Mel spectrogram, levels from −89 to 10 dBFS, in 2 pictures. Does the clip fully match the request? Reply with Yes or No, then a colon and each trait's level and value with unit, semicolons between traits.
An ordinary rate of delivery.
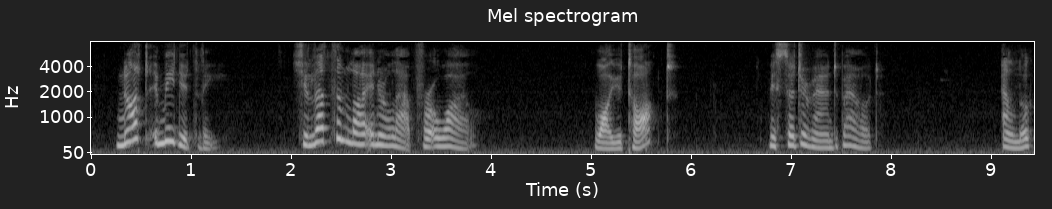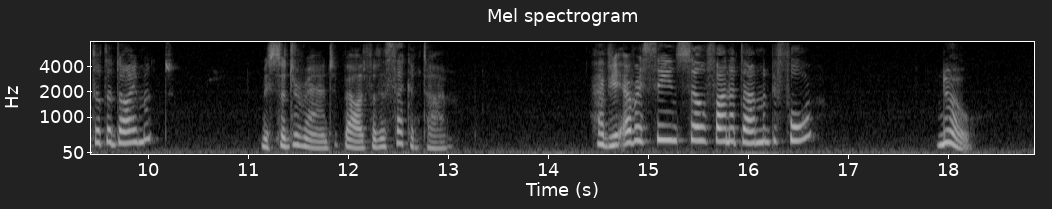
No: slow, 125 wpm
